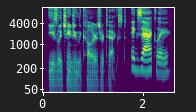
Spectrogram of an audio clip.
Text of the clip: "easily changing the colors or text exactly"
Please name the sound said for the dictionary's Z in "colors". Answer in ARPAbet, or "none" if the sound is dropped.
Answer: Z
